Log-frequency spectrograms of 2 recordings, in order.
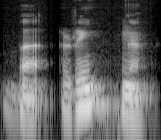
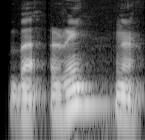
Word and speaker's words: baringa: Here we have the word baringa, baringa. You can see that the tone is on the second syllable or the second vowel, and it means this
